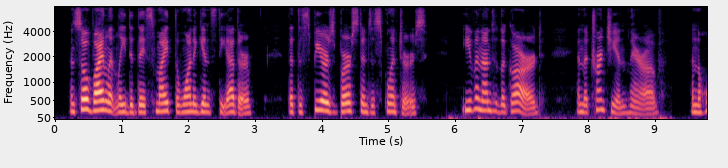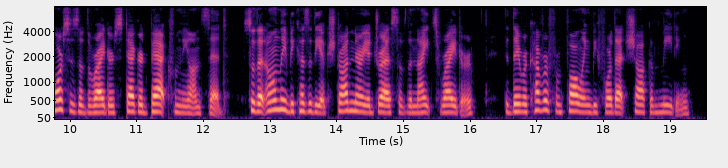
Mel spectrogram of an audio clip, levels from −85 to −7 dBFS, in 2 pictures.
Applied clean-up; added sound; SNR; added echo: none; none; none; none.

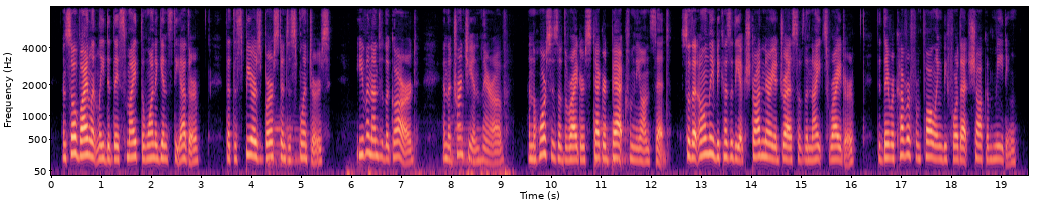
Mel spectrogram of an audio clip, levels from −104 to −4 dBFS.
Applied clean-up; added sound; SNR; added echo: neural separator model SepFormer DNS4.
